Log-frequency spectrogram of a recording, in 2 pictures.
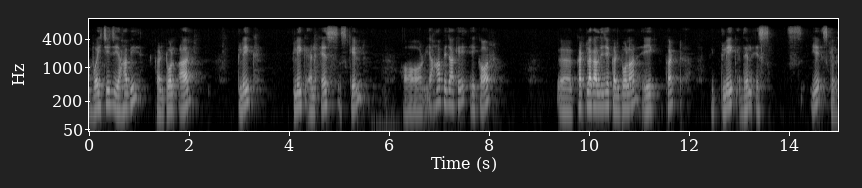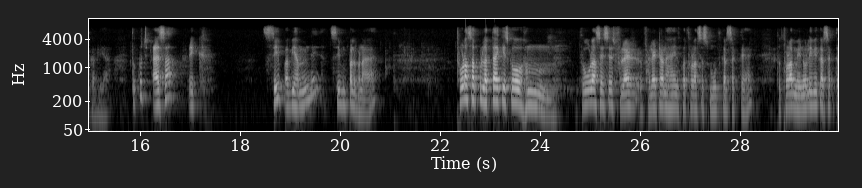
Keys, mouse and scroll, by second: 1.9 ctrl+r, 2.8 click, 4.5 s, 5.5 click, 5.9-8.7 middle drag, 8.7 click, 10.5 ctrl+r, 11.4 click, 13.4 s, 14.2 click, 14.5 scroll down 1, 14.7 middle click, 15.5 scroll up 1, 15.9 shift+middle click, 16.4 middle click, 16.5 scroll down 1, 17.1-20.5 middle drag, 20.5 scroll up 1, 20.9 shift+middle click, 21.3 scroll down 1, 21.6 middle click, 22.1 scroll up 1, 22.3 shift+middle click, 22.6 middle click, 23.0 scroll up 1, 23.3 shift+middle click, 23.9 shift+middle click, 24.6 middle click, 26.2 shift+middle click, 26.6 middle click, 27.9 scroll up 2, 28.3 shift+middle click, 28.6 scroll down 2, 28.9 middle click, 29.5 shift+scroll down 1, 29.7 shift+middle click.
